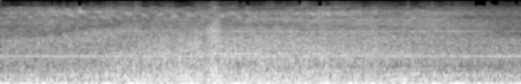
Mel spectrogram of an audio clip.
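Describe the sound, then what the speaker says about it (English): A helicopter flies down and lands nearby, its rotor and engine giving a loud, steady wash of rumbling noise with no talking. "Skye flew down with her helicopter and she landed right beside them."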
